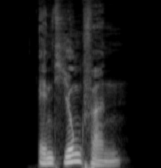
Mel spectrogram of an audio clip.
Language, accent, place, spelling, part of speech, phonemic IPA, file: German, Germany, Berlin, entjungfern, verb, /ɛntˈjʊŋ.fɐn/, De-entjungfern.ogg
- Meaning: to deflower (to take someone’s virginity)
